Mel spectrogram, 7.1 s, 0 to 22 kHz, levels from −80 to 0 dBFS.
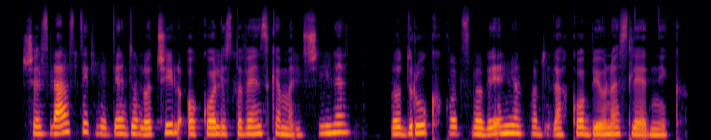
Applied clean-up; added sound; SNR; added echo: neural mask model DeepFilterNet 3.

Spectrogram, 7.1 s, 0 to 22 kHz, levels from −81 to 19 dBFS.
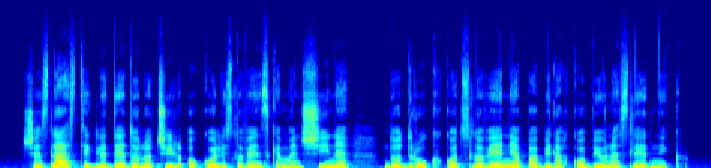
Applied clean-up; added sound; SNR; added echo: none; none; none; none.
